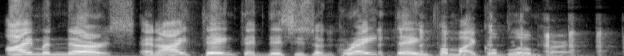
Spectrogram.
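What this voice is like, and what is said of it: Thick Staten Island accent. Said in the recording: “thick ass Staten Island accent”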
